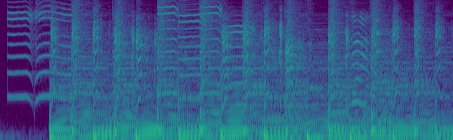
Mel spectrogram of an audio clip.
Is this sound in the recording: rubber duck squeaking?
yes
